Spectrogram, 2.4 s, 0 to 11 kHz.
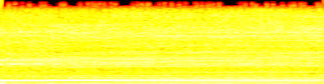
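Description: Onboard sound of a 2016 Yamaha R1's crossplane inline-four engine, fitted with an aftermarket exhaust, pulling steadily in second gear. Its note rises slowly as the bike gathers speed.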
